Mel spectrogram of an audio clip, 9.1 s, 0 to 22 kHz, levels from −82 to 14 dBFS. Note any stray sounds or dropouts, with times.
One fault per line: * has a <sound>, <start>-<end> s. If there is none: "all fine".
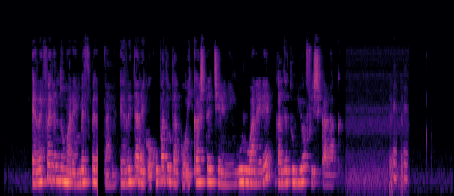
* has a dropout, 1.9-2.1 s
* has a laugh, 7.8-8.2 s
